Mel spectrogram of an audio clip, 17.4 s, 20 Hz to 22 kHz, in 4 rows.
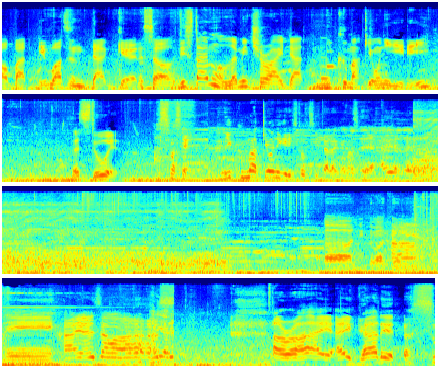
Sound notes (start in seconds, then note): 6.1 speaks in japanese; 8.4 blowtorch scorches; 12.1 staff speaks in japanese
